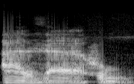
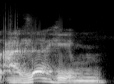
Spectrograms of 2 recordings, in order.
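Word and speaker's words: أذاهم: karena untuk memudahkan qiraat ini dibaca ala adzahum begitu Bukan adzahim ya karena ini Kebetulan Aza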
